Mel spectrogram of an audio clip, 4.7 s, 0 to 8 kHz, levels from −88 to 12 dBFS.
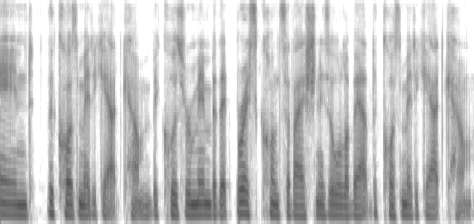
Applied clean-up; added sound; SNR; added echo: none; none; none; none.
